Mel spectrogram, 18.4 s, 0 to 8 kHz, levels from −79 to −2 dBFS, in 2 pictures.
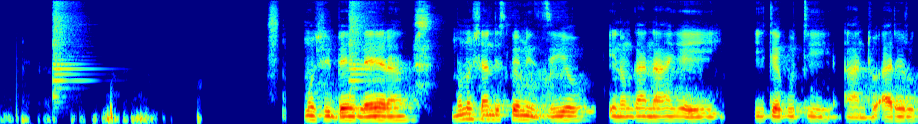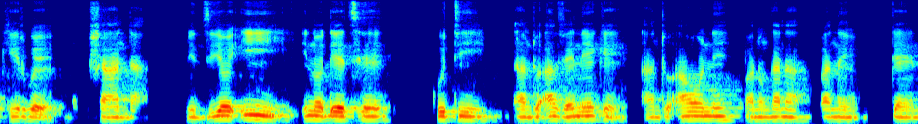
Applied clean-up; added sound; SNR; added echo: none; Dog + Snare drum; 16 dB; none.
